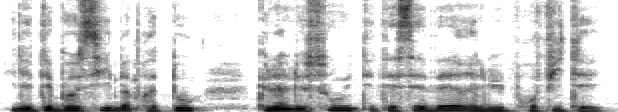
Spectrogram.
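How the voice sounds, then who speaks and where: A man's voice: medium pitch, a little fast, warm tone, breathy edge, no echo. A man reading an audiobook, voicing an anguished, guilt-ridden young man who confesses and breaks into desperate outbursts. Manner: tormented, rising to desperate outbursts.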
